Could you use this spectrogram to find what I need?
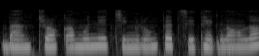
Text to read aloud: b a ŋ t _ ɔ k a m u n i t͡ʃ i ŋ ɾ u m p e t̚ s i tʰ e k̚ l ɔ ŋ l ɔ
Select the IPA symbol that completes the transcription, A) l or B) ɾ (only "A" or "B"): B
